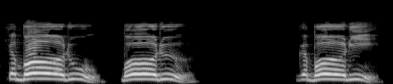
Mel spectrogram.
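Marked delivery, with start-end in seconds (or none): 0.3-2.0 "머루", then "머르", first syllable held long and loud; pronunciation demo. Shown as a demonstration. Teacher demonstrating a sound shift to linguists, drawn-out pronunciation demo. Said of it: "발음할 수 있죠". 3.2-3.8 "머리" with a long first syllable, ending in 리; pronunciation demo. Shown as a demonstration. Teacher showing where the sound shift ends, drawn-out pronunciation demo. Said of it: "발음할 수 있죠".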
